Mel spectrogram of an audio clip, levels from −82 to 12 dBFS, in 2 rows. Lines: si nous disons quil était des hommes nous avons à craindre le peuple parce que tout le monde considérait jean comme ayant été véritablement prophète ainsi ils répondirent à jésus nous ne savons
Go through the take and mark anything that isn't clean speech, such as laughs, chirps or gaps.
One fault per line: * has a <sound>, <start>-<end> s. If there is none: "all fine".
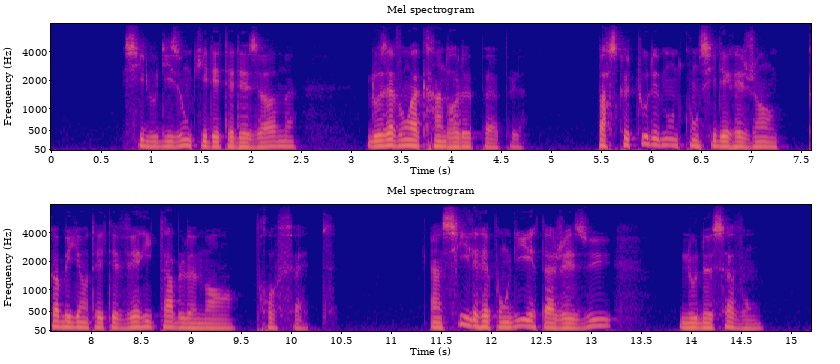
all fine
